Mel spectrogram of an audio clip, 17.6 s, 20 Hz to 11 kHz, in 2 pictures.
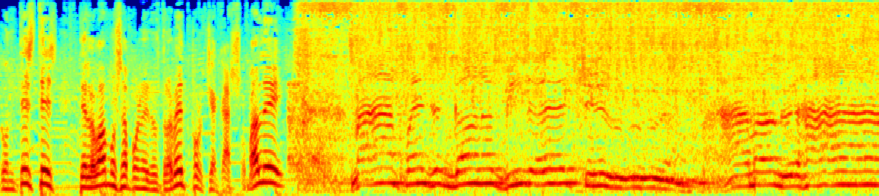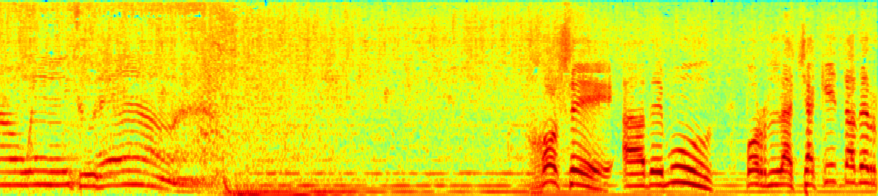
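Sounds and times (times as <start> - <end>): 
speech: 0.0 - 10.7, 14.2 - 17.5
person singing a melody: 2.9 - 11.0
shower water running in a steady hiss: 2.9 - 17.5.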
